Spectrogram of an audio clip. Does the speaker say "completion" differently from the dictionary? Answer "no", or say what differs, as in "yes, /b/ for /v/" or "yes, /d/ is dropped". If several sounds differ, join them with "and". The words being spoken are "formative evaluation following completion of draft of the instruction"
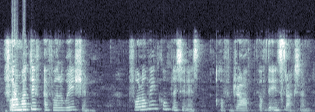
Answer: yes, /s/ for /ʃ/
